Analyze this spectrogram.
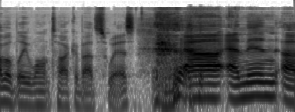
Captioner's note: laughs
